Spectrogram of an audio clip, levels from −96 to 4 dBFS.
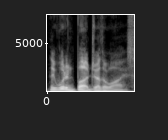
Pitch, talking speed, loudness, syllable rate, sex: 105 Hz, 185 wpm, -16 LUFS, 6.7 syllables/s, male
